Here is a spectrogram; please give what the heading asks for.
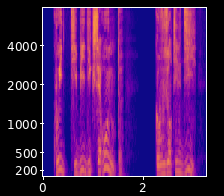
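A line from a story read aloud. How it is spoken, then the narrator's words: Loud shout from afar. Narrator (French): cria-t-il d'une voix forte, du plus loin qu'il l'aperçut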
